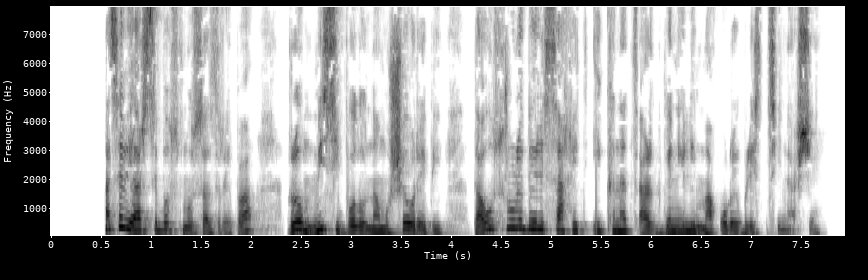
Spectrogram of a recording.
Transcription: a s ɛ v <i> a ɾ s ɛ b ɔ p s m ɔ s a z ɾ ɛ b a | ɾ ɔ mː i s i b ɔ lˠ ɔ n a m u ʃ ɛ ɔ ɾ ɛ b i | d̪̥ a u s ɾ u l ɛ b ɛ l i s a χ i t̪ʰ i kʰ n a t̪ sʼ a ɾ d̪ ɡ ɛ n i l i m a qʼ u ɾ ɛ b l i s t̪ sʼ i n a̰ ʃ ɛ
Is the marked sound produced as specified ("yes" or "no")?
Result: no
